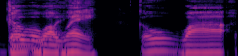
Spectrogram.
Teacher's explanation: We're putting in like an extra w sound between the O of go and the A of away.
